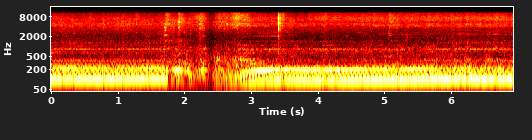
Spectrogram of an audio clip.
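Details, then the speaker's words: Truck stopped in reverse then neutral: idle dips and stumbles, then engine revs up to a higher steady speed without throttle before calming to a rough idle; unintended surge when taken out of gear, cause unclear. "this is stopped in reverse this is neutral the truck just revved up for absolutely no"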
